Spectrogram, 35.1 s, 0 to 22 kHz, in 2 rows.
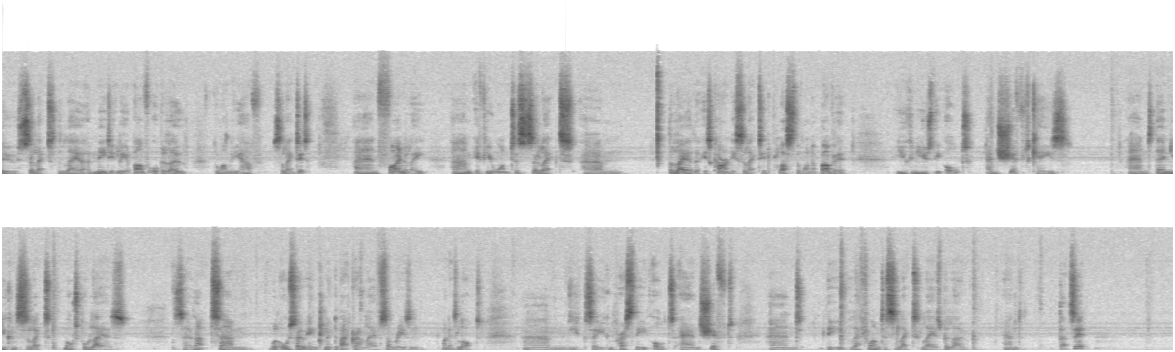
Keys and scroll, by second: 16.2 alt+}, 18.2 alt+}, 19.7 alt+shift+[, 19.8 alt+{, 29.8 alt+{, 31.7 alt+{.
